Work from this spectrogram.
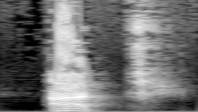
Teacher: É mudo, o Shevá aqui no começo é mudo. No caso, por exemplo, do pronome pessoal tu, feminino, at, não se lê o som do Shevá. É como se ele não estivesse aqui.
